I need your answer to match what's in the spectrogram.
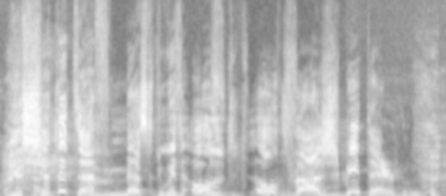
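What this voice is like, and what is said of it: Put-on German accent. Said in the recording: “This is my German accent.”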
